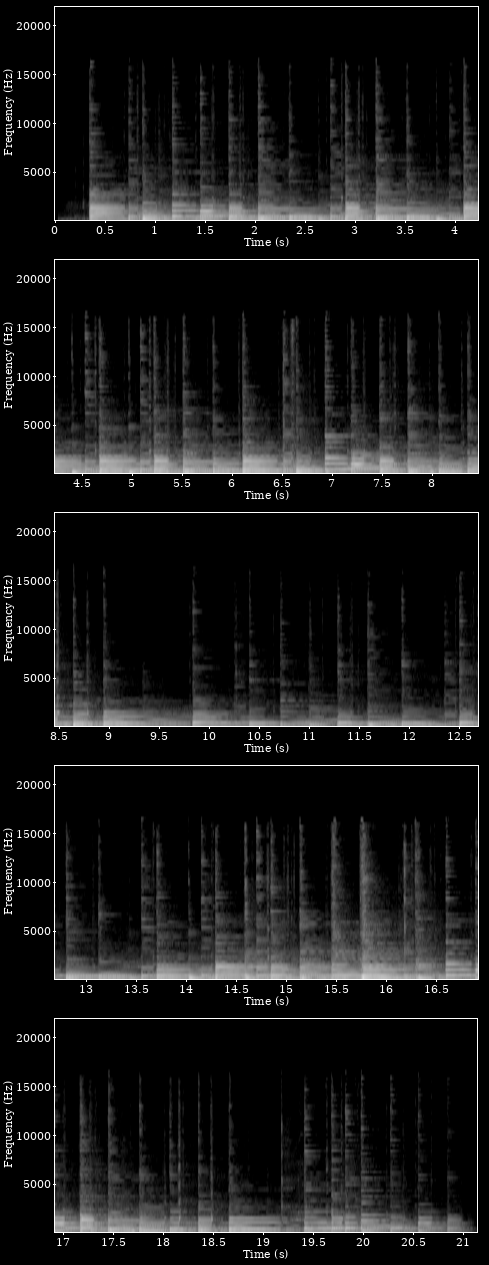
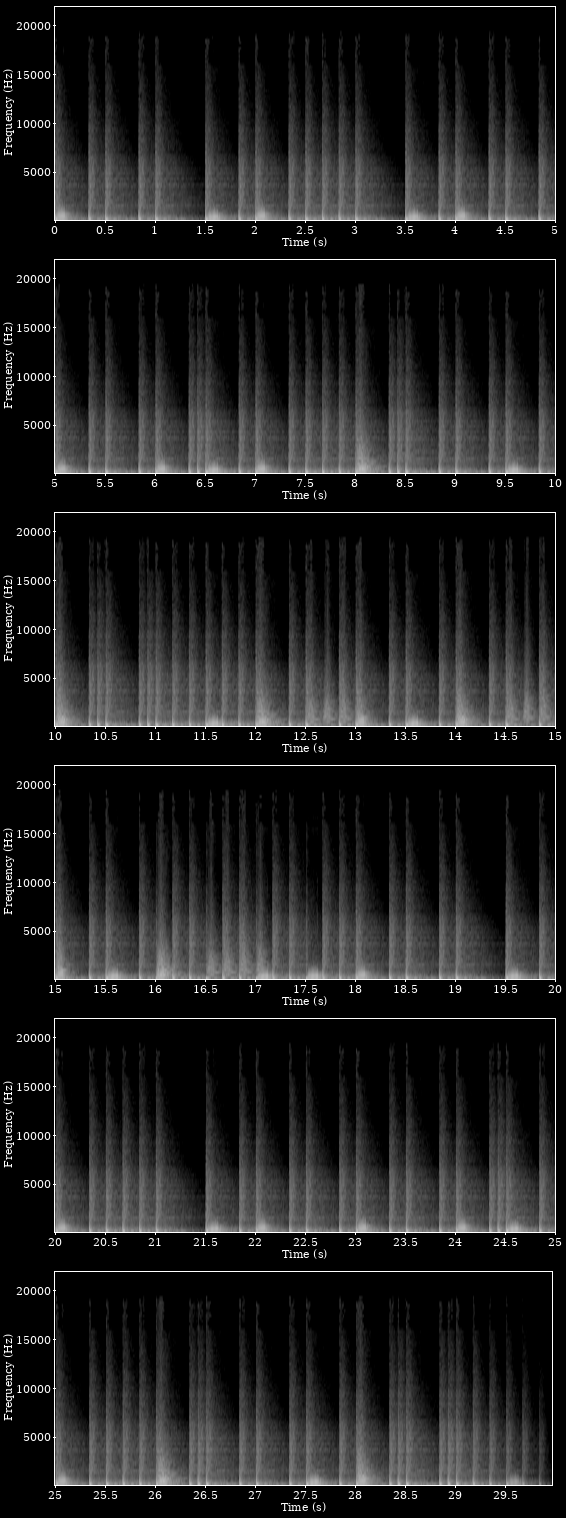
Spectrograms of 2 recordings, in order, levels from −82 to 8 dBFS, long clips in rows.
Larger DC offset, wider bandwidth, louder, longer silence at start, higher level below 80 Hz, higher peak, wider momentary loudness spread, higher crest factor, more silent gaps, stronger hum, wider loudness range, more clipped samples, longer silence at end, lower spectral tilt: second, under 0.1% vs 0.1%; second, 15.5 kHz vs 19 kHz; first, -24 LUFS vs -28 LUFS; first, 0.35 s vs 0 s; second, -60 dBFS vs -36 dBFS; first, -2 dBFS vs -8 dBFS; first, 11 LU vs 7 LU; about the same, 22 dB vs 20 dB; neither; neither; first, 7 LU vs 2 LU; neither; about the same, 0.15 s vs 0.1 s; about the same, -6.5 dB/octave vs -5.5 dB/octave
